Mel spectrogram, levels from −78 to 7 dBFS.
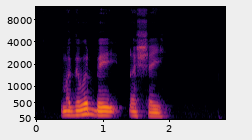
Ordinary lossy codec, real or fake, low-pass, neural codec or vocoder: none; real; none; none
